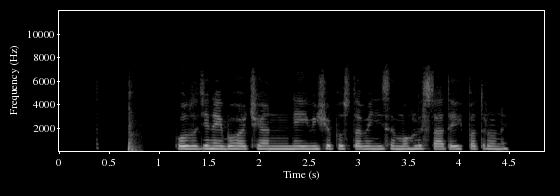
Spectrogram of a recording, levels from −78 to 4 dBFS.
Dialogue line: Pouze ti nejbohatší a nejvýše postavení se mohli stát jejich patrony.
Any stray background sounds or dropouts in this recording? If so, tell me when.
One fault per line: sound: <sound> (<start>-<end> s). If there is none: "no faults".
sound: thud (0.7-0.9 s)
